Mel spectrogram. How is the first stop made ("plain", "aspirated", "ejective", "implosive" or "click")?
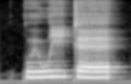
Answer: plain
